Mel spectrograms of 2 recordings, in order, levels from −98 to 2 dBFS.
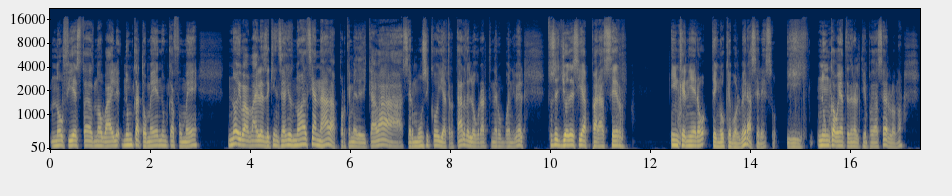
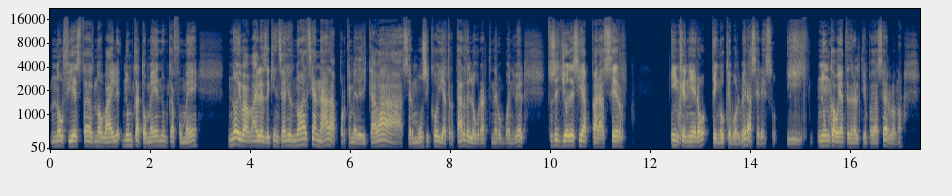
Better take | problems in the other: first | thin; somewhat; fading below 350 Hz

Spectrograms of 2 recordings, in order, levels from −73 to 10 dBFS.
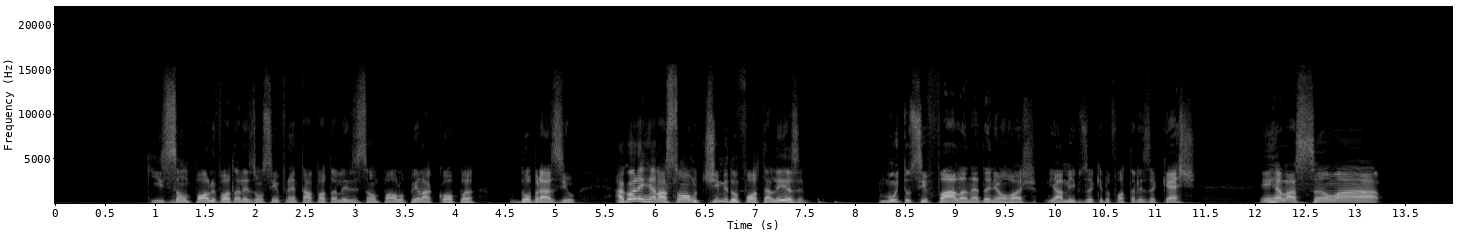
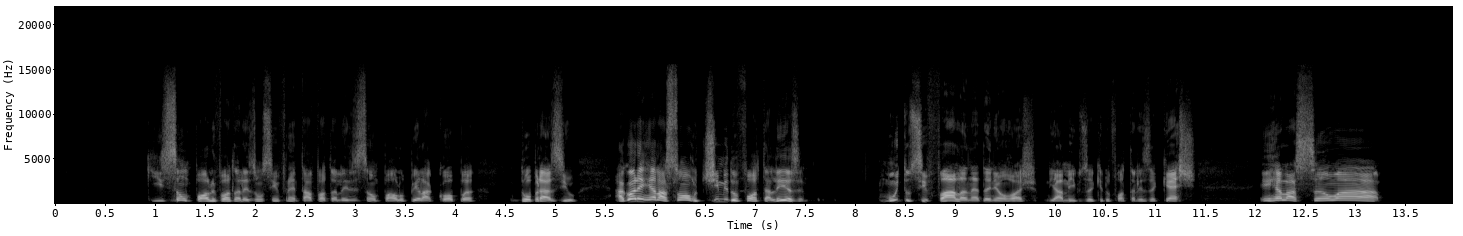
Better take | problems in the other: first | thin; very; fading below 300 Hz

